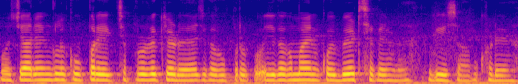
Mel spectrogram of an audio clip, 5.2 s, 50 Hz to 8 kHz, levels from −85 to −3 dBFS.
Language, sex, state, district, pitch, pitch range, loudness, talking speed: Marwari, female, Rajasthan, Nagaur, 200 Hz, 195-205 Hz, -14 LUFS, 255 wpm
